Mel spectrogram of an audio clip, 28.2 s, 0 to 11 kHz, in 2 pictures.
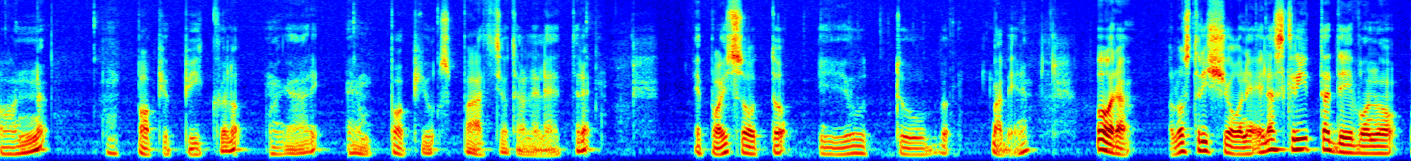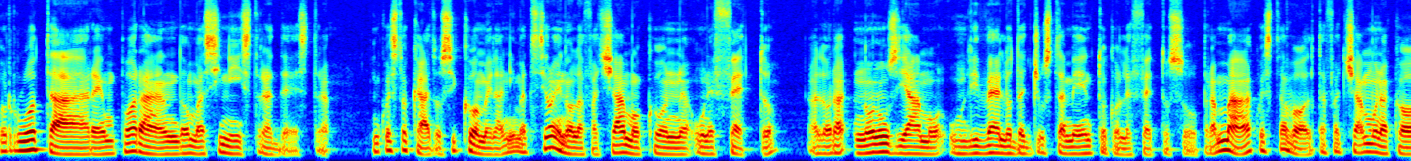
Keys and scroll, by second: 0.0-0.2 typing, 8.1 shift+y.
